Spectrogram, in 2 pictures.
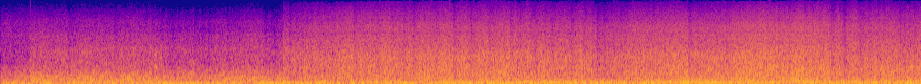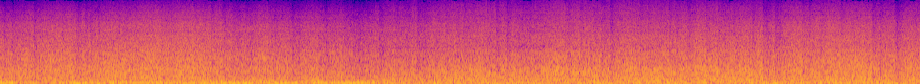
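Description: Strong wind buffeting the microphone over the steady rush of rough surf breaking on a sandy beach. The sound of the surf comes through more fully after about five seconds.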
